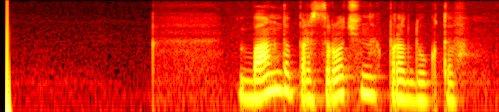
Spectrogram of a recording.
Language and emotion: Russian, neutral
